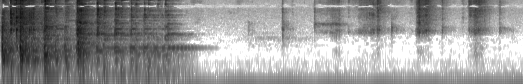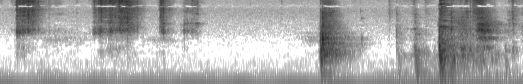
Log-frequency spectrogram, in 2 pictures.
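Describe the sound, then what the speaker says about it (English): A pencil being sharpened while preparing dot art mandala painting, opening with a brief close grinding rasp, then quiet with a few faint ticks and two small clicks. "I'm gonna sharpen my pencil real quick."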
